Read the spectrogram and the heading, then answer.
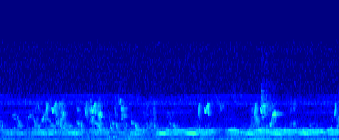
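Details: Morning chorus near a farmhouse: many birds chirping and warbling together, rapid overlapping notes and short whistles over steady background noise.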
